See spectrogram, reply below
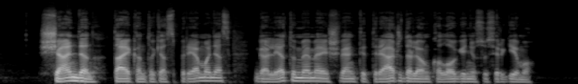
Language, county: Lithuanian, Vilnius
